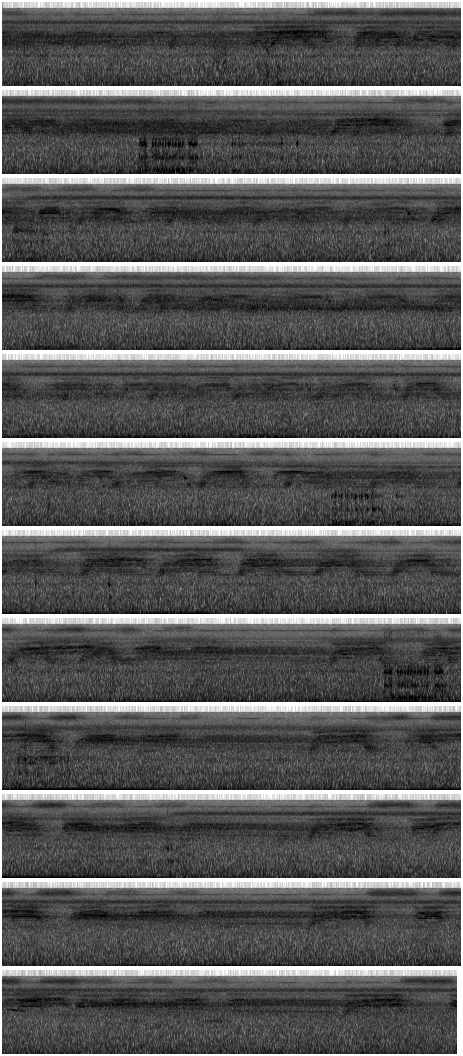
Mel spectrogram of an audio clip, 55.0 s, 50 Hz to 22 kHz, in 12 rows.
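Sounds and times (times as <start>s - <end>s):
cicadas singing in chorus: 0.0s - 55.0s
steady high whine: 0.0s - 55.0s.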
